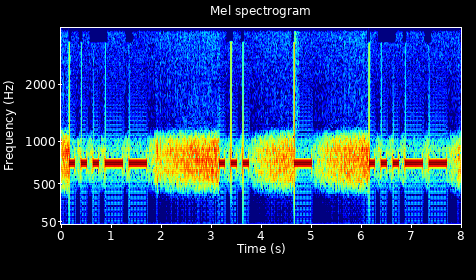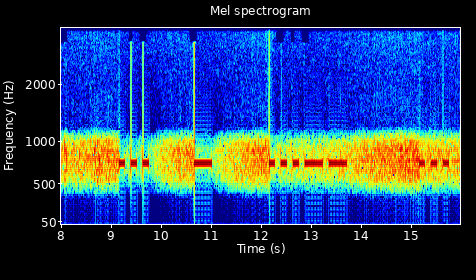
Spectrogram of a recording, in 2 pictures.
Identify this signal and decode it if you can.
Morse code, heard as a keyed tone, about 10 wpm, spaced as for 6 wpm, 740 Hz. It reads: 3 ST3 ST3 S
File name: M23-ST3- -0858utc-10184khz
